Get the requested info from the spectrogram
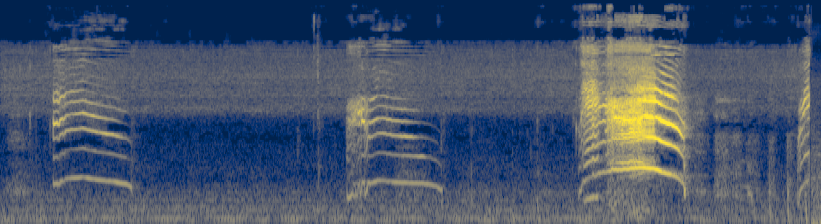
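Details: Kitten giving three meows over a faint background hum: two thin descending calls a few seconds apart, then a louder, harsher and longer meow that rises and falls.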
